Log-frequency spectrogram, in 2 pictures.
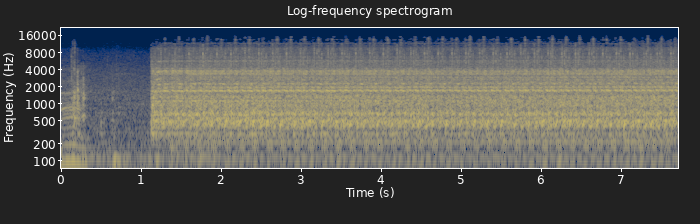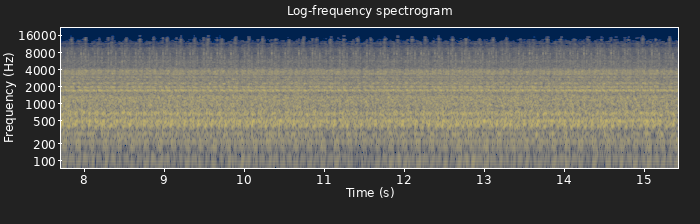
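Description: UKICRA UFR-611/613 household sewing machine running at an even speed, stitching through a zipper and fabric; it starts suddenly about a second in.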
